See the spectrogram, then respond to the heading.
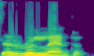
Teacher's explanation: on the second syllable there is a stress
